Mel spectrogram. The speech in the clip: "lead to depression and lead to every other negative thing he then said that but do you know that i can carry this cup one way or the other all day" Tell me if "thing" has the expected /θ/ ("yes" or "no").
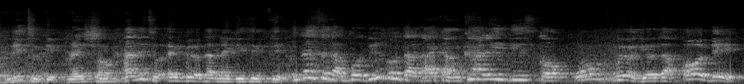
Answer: no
